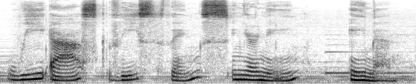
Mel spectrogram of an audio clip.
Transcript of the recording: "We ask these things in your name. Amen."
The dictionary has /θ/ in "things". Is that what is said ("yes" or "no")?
yes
